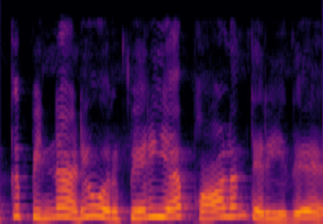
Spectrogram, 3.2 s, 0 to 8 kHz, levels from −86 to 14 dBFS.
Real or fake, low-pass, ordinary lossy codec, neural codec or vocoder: real; 7.2 kHz; none; none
